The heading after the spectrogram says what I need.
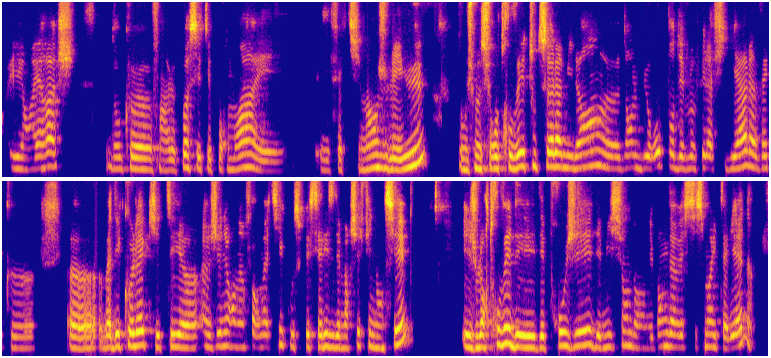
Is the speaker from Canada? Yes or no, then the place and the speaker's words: no; Var, Provence-Alpes-Côte d'Azur, France; du Var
